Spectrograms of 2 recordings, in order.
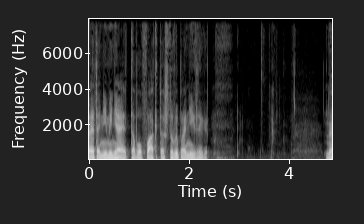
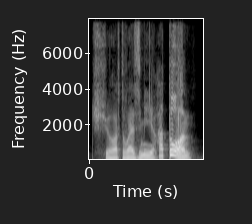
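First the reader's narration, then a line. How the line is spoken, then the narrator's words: Wincing exclamation. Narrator (Russian): поморщившись, воскликнул Ширин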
